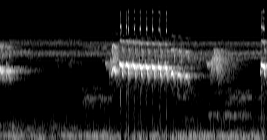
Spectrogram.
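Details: Energetic wild long-tailed shrike giving a dry, pulsed rattle that drifts downward for under a second, followed by a softer rasping note and the start of another rattle, over faint low hum.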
